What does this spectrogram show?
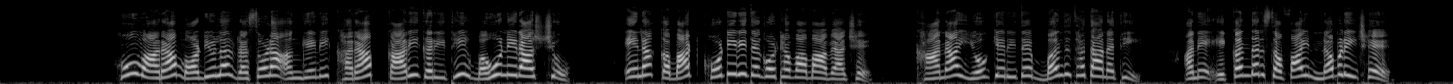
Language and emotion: Gujarati, angry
